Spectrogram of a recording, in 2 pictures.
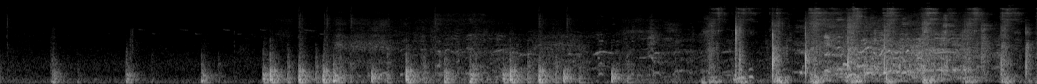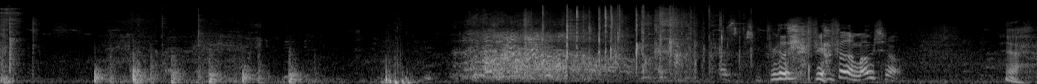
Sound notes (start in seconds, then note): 3.4 audience giggling; 9.0 laughter; 15.2 audience 'aww'ing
